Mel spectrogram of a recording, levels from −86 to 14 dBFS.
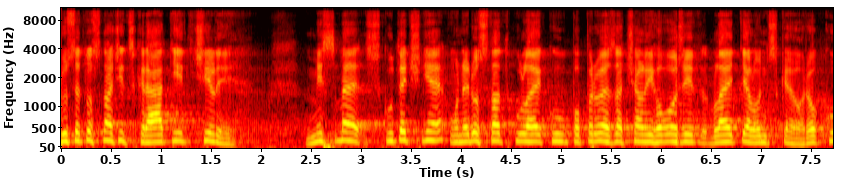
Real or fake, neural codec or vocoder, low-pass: fake; vocoder, 22.05 kHz, 80 mel bands, Vocos; 9.9 kHz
